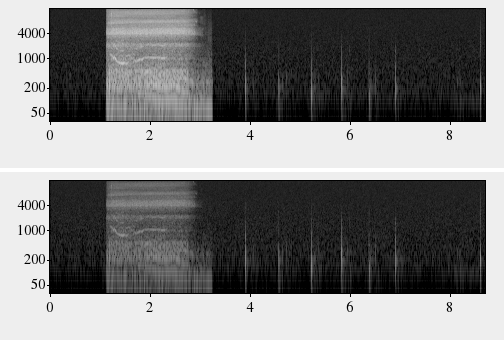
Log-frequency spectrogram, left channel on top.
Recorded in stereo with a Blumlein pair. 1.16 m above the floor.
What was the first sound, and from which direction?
Breathing, 40° left.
